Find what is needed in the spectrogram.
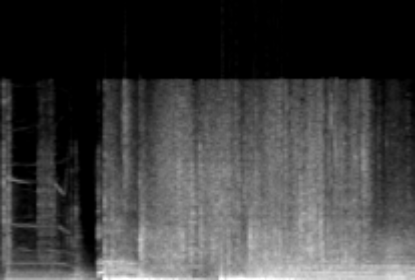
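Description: A loud boom about a second in as a glass coffee-table top is blasted and shatters, with a second sharp crash about a second later; music swells in underneath.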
